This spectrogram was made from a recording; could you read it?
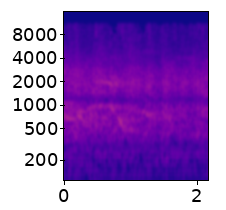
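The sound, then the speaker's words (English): An audience applauds, a dense, steady wash of many hands clapping at once, loud and unbroken throughout with no individual claps standing out. “If nobody else clap, can I get the saints are clapping?”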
